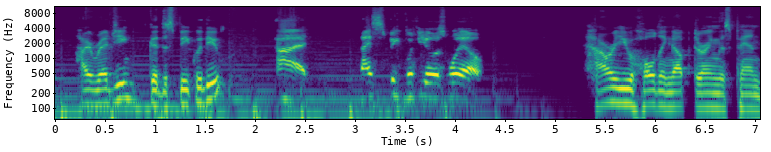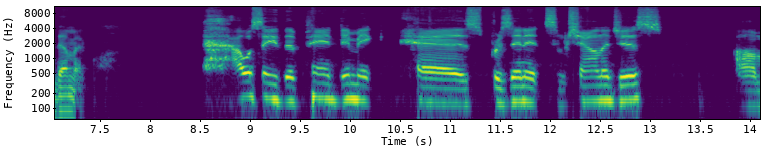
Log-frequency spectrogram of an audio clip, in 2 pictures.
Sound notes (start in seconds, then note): 8.6 sighs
